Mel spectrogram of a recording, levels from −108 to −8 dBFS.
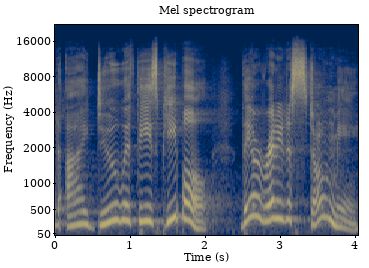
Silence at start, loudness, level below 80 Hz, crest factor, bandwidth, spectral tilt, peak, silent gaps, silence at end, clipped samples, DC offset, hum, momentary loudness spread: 0 s; -36 LUFS; -80 dBFS; 18 dB; 16.5 kHz; -2.5 dB/octave; -20 dBFS; none; 0 s; under 0.1%; under 0.1%; none; 9 LU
